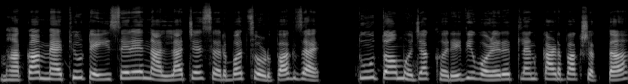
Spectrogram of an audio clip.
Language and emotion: Goan Konkani, neutral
